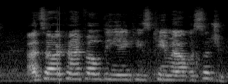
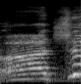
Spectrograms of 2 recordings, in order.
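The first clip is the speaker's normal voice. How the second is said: loud fake sneeze; mock sneeze; 3 semitones higher, 7 dB louder than usual. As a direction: ham up a sneeze sound. Acting out a sneeze from chat.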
